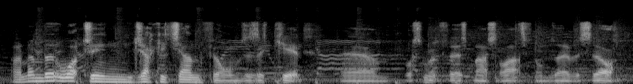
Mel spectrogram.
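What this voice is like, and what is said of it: Strong regional accent, hard to understand. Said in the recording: “if ever there was subtitles required for a podcast ... then you need them ... any difficulty understanding ... accent. It's from the same neck of the woods from me”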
